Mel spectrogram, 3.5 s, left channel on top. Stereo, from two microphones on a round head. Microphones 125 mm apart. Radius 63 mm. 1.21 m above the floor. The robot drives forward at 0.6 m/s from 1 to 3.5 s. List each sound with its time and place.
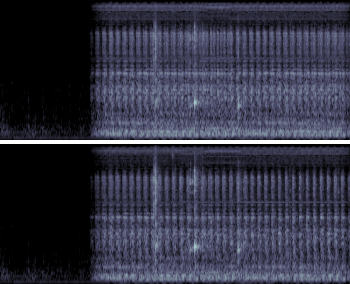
1.5 s chewing: 20° right (ahead or behind), 0.7 m; by 3.4 s 10° right (ahead or behind), 1.8 m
